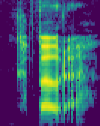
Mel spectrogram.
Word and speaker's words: Kubota: Kabuto says you're a fixer. Kubota. I keep saying it wrong.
